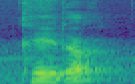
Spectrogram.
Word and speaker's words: theta: o with the line at the top it's pronounced theta it's the Greek alphabet it's the letter used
